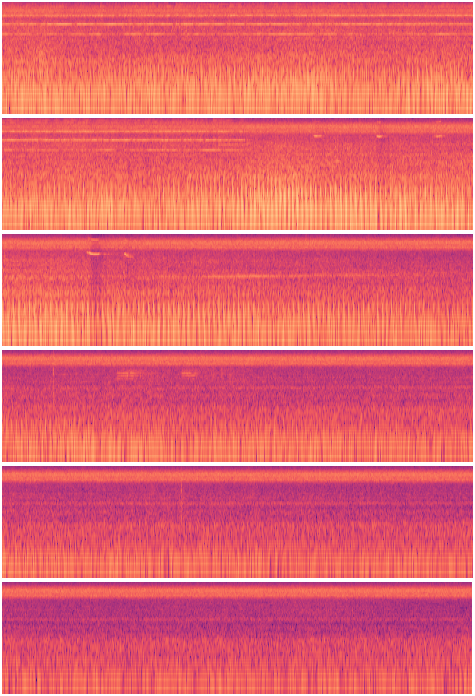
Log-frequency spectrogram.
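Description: Diesel-hauled freight train rumbling past with a steady high-pitched squeal. The squeal's ringing tones stop about seven seconds in, and the rumble dies away by about thirteen seconds, leaving a steady high hiss.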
